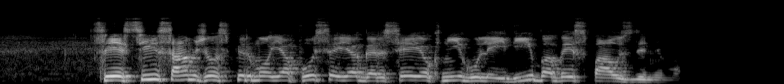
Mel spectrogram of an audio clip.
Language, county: Lithuanian, Kaunas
